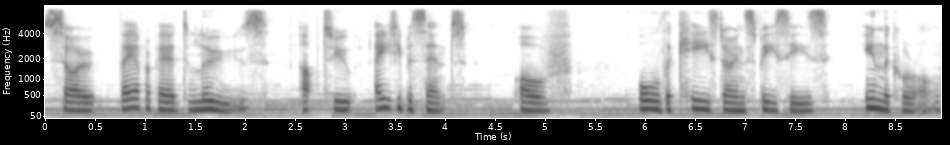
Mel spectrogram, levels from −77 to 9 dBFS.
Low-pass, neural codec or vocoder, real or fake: 7.2 kHz; none; real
